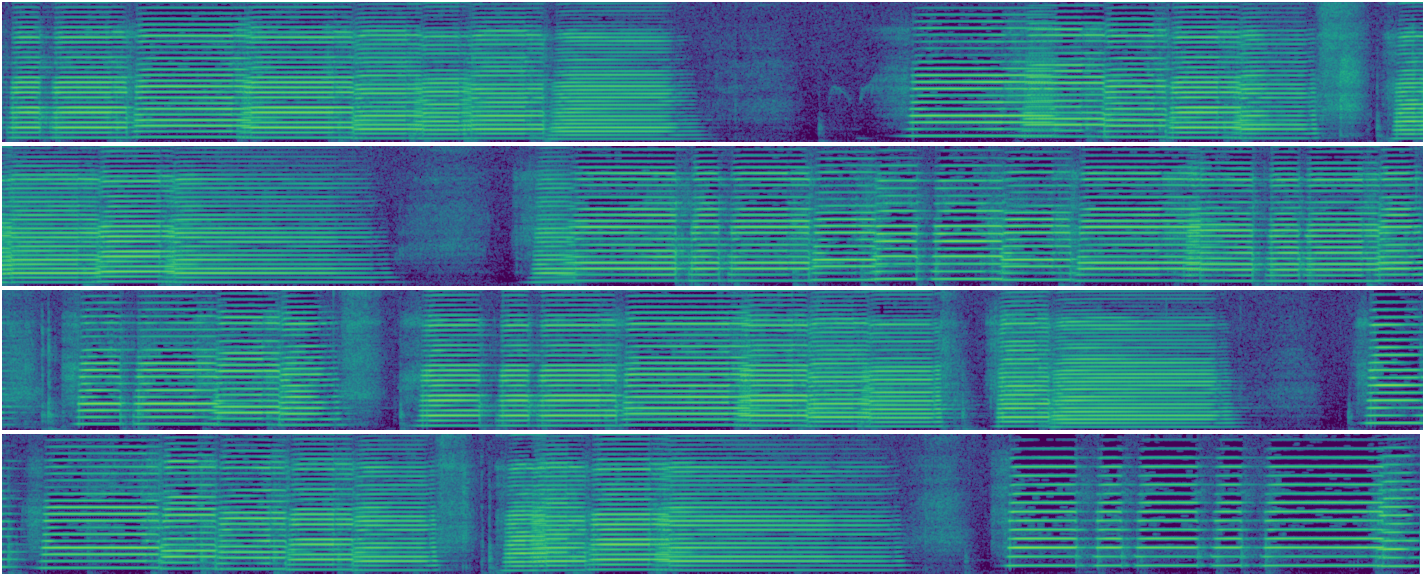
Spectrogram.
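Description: Melodica (keyboard harmonica) playing a single-line melody with a reedy tone, in phrases of a few seconds with short pauses between them.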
